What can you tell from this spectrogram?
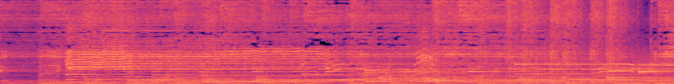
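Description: Live country band playing, pedal steel guitar with electric and acoustic guitars, holding long sustained notes.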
